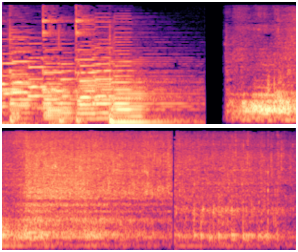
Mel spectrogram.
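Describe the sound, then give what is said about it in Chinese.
A toilet flushing: after a few short tonal notes, a loud rush of water surges in and settles into a steady hissing, gurgling flow that lasts to the end. “冲完水，马桶内的便便到哪儿去了？”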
